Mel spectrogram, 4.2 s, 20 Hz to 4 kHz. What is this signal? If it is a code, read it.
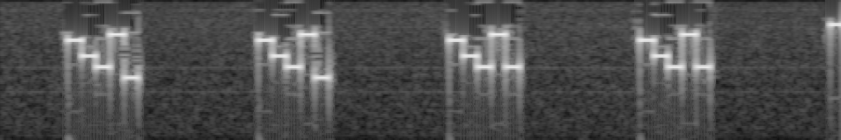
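Five-tone selective call (ZVEI), heard as quick runs of five tones, tones of about 70 ms. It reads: 85391 85391 85393 85393
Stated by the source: ZVEI five-tone selective call 89485 received by SDR.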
